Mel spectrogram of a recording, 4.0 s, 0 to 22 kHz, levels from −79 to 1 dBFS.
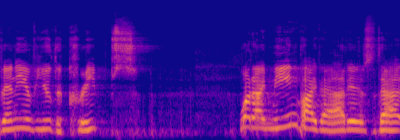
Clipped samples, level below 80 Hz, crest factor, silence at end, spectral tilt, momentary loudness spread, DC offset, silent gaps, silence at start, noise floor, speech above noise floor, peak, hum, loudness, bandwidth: under 0.1%; -72 dBFS; 20 dB; 0 s; -3.5 dB/octave; 11 LU; under 0.1%; none; 0 s; -56 dBFS; 33 dB; -4 dBFS; none; -24 LUFS; 14 kHz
